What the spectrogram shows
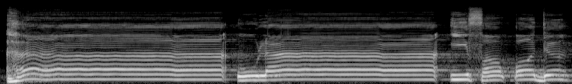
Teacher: Seringkali huruf hamzah ini terseret ya. Huruf hamzah memiliki sifat siddah, tertahannya suara. Maka pada saat dibaca bunyinya haulai faqad, ifaqad harus jelas, jangan sampai terseret ya, jangan dibaca haulai faqad ifa ya, itu terseret namanya.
